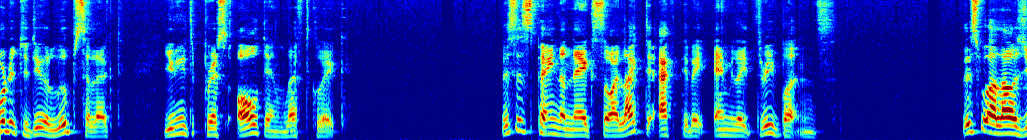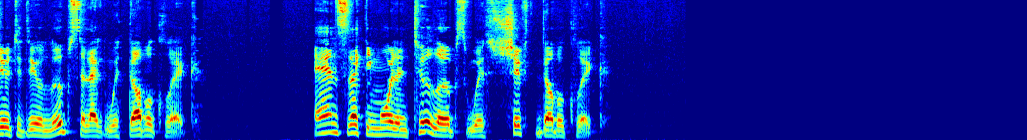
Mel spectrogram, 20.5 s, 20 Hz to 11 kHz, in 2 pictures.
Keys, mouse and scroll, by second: 0.1 alt+shift+click, 3.8 click, 5.1-8.4 drag, 13.7 click, 13.9 click, 15.8 click, 15.9 click, 18.1 shift+click, 18.3 shift+click.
